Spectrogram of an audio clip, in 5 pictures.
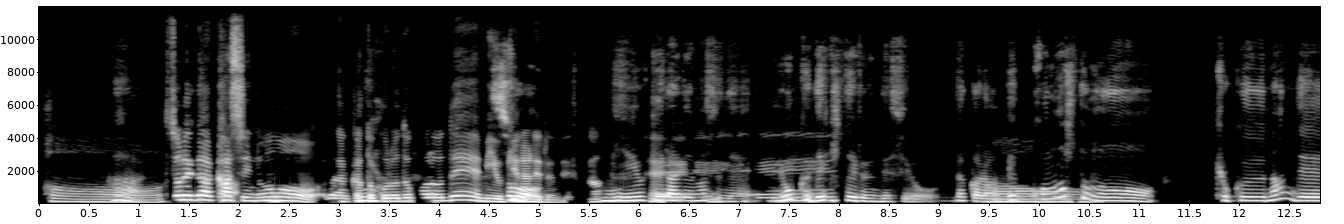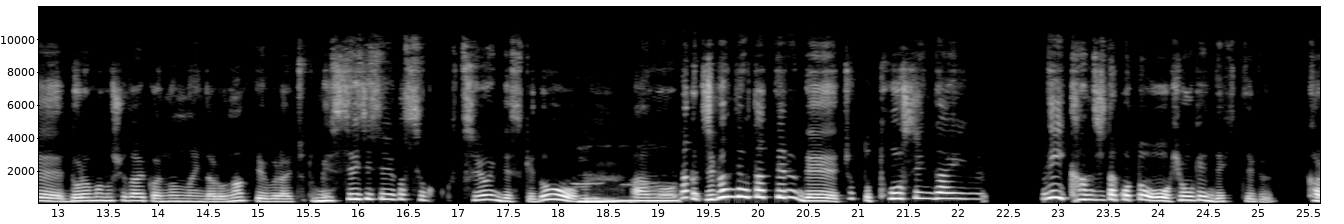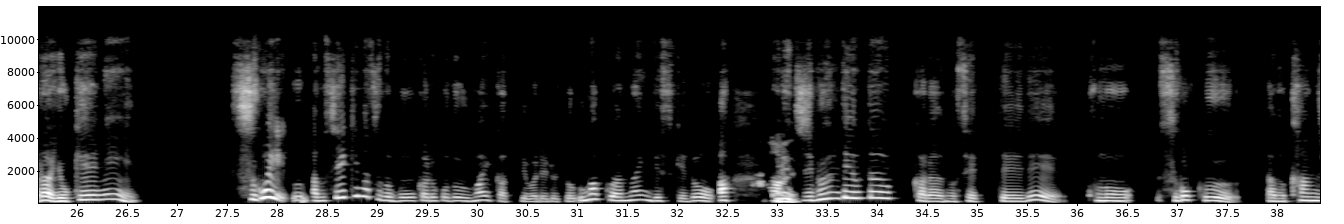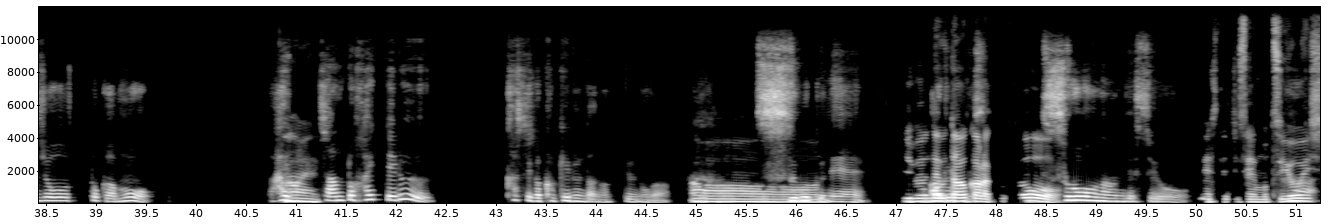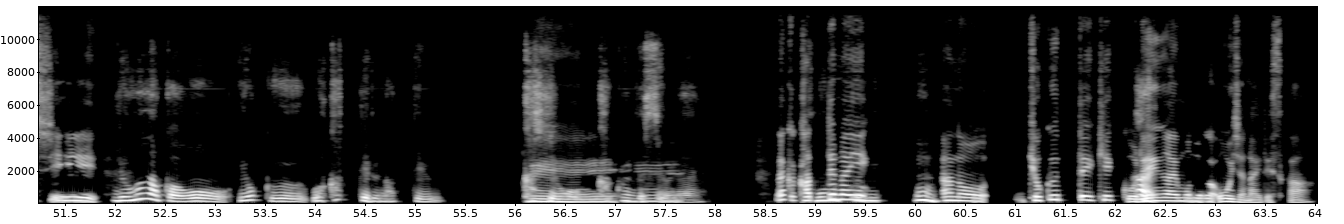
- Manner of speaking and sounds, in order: other noise
- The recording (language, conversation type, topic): Japanese, podcast, 歌詞とメロディーでは、どちらをより重視しますか？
